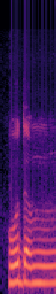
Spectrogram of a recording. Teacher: میم مشدد ہونے کی وجہ سے یہاں پہ ہم غنہ کریں گے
